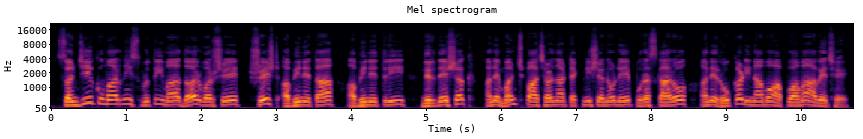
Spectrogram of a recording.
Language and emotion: Gujarati, neutral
